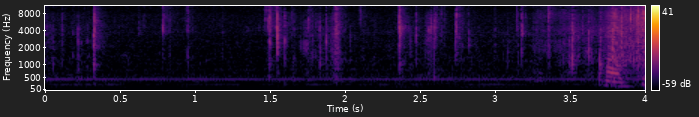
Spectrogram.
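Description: Plastic snack wrappers crinkling in short, scattered crackles as individually wrapped wafers are handled, over a faint steady hum.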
